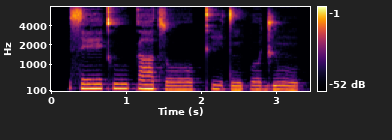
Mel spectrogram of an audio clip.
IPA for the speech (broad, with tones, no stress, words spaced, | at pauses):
seː˦kʰuː˦ ka˦t͡soː˨kʰi˦˨tĩ˨ pʊ˦d͡ʒũ˦˨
